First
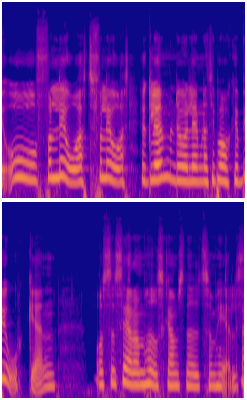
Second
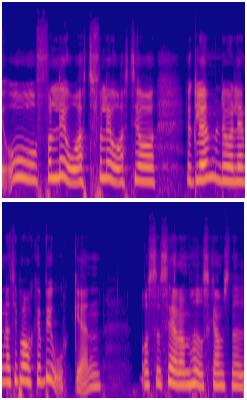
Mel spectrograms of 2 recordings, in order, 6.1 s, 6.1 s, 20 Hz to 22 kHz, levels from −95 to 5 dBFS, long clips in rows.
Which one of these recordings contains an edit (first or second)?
first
